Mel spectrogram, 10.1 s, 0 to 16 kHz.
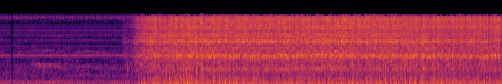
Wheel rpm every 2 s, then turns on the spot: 0, 120, 160, 170, 160.
none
